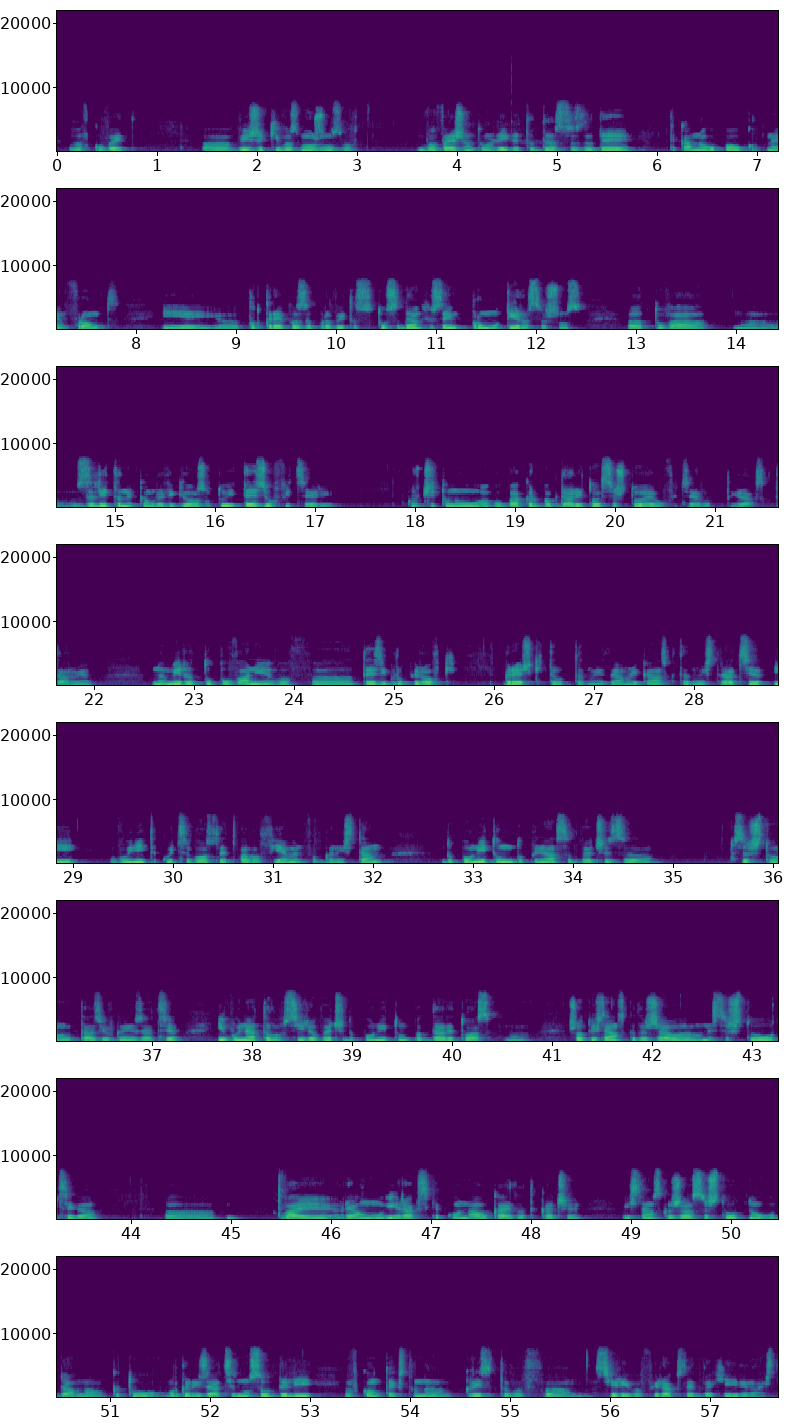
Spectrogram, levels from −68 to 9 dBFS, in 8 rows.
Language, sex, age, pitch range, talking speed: English, male, 30-49, 120-135 Hz, 115 wpm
